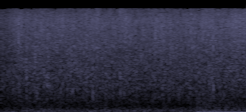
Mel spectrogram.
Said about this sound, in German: Wir betreten also die heiligen Hallen und kommen durch das erste Tor in einen runden Innenhof mit so einer Art Denkmal in der Mitte. Es regnet noch immer.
